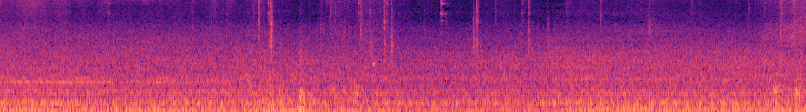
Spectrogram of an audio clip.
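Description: Steady road and engine rumble heard inside a vehicle's cab while it cruises at freeway speed, with a single light tap about two seconds in.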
